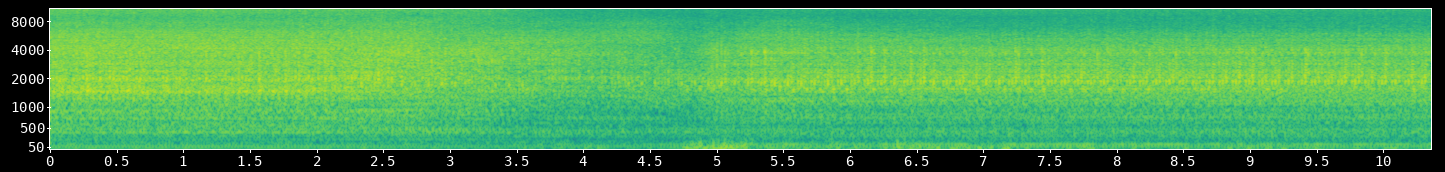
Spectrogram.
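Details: Ford Focus 2 engine at idle with a tapping knock about three per second from inside the engine; source not pinned down.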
